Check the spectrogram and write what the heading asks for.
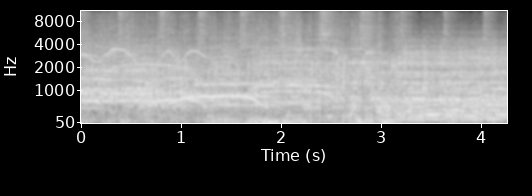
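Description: Live electric rock guitar playing bent notes with a wide, wavering vibrato, then the band settling into a steady beat about three seconds in as the song starts.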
